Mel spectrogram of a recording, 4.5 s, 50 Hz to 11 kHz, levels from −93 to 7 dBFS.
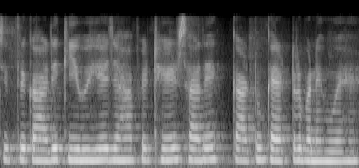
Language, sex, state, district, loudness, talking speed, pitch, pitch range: Hindi, male, Uttar Pradesh, Muzaffarnagar, -15 LUFS, 175 wpm, 220 Hz, 215-225 Hz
